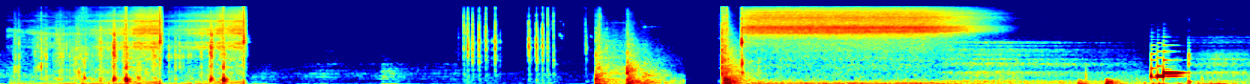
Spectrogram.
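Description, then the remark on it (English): Pneumatic hangar doors of the ship Zazel cranking open: rattling mechanical clicks and heavy clunks, then a loud steady hiss of air for about three seconds that fades, followed by a few more knocks. No one speaks. “I'm cranking the hangar doors. At least the pneumatics are working for now.”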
